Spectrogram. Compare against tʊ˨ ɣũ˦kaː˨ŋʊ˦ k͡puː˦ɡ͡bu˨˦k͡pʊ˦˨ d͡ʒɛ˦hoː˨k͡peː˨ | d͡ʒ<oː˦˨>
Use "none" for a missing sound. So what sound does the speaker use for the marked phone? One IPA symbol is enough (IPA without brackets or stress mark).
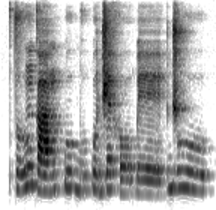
uː˦˨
